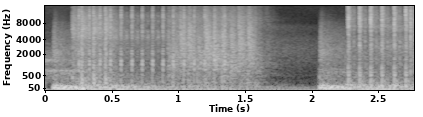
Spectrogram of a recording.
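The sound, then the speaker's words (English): Loud automatic gunfire as a group of men opens fire, a dense rattling volley that rolls on steadily, thins briefly, then erupts again at full strength. “Open fire!”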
